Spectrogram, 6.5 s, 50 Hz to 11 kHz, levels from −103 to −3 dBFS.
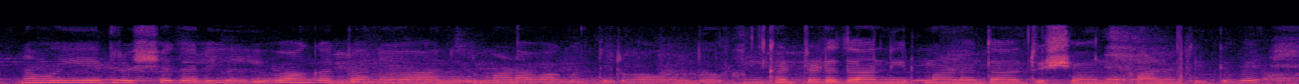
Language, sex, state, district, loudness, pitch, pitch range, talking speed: Kannada, female, Karnataka, Bijapur, -40 LUFS, 230 Hz, 225-240 Hz, 100 wpm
